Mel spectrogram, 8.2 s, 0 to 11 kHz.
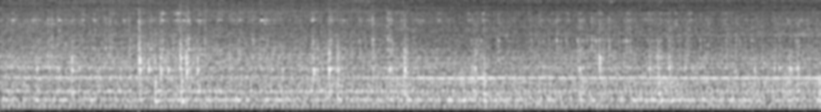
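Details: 2005 Subaru WRX at idle with a noise first heard one morning that a shop could not identify: steady idle with a light irregular ticking and rattle over it; unknown engine noise, cause unconfirmed.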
